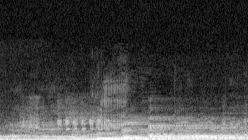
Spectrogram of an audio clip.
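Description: Sheep bleating in the video game Broken Roads, a sustained, wavering bleat with strong harmonic layers that shifts pitch midway, loud and alone with no talk.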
